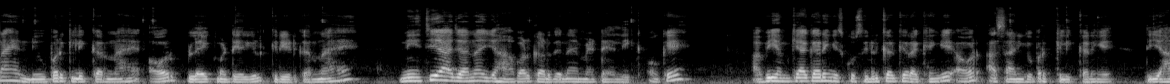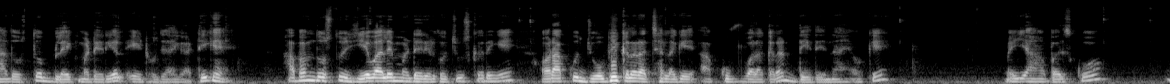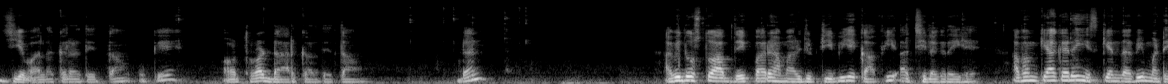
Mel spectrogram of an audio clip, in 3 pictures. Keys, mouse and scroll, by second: 3.5-5.1 scroll down 6, 5.1-6.8 drag, 6.8-8.7 scroll up 7, 9.8 click, 10.8-13.4 middle drag, 13.4 scroll up 1, 13.6-15.1 shift+middle drag, 15.1 click, 16.7 click, 28.0 middle click, 28.5 click, 29.1 Tab, 29.8-34.4 middle drag, 34.4 click, 34.8 click.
